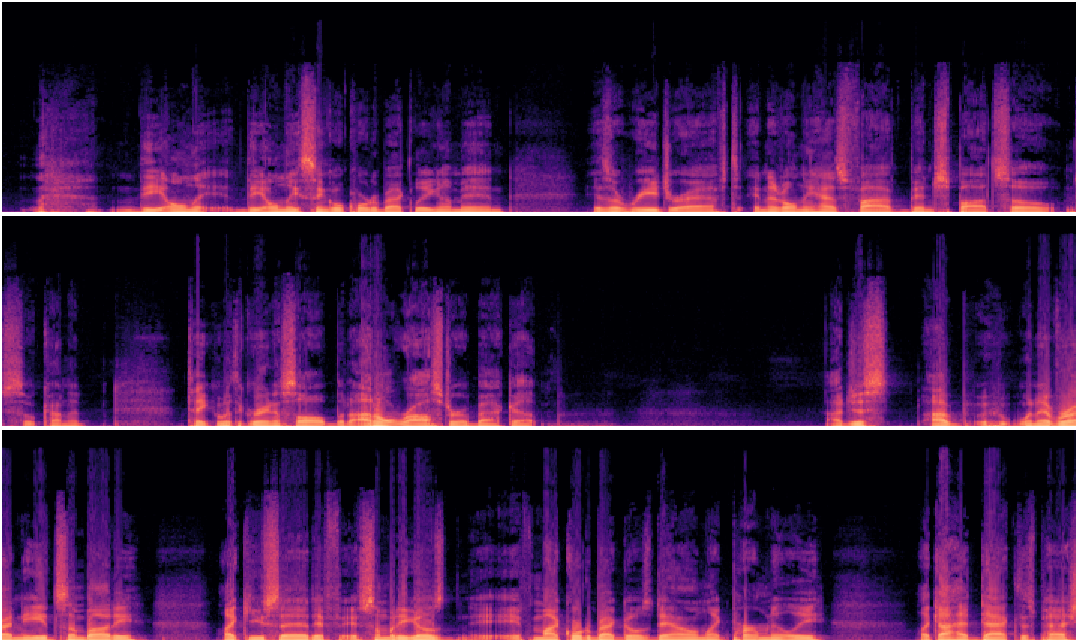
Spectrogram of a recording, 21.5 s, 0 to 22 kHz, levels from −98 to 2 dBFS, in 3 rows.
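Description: Hard clipping runs through the whole speech clip: the signal was driven about 7 dB past what one stage could pass, so every peak above the limit was cut flat. Only a small fraction of samples, under one percent, hit that ceiling, so the damage is heard as brief crackle on the loudest syllables. On a waveform the peaks show as flat-topped plateaus. A spectrogram shows broadband vertical streaks of harmonics reaching high up at those moments.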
